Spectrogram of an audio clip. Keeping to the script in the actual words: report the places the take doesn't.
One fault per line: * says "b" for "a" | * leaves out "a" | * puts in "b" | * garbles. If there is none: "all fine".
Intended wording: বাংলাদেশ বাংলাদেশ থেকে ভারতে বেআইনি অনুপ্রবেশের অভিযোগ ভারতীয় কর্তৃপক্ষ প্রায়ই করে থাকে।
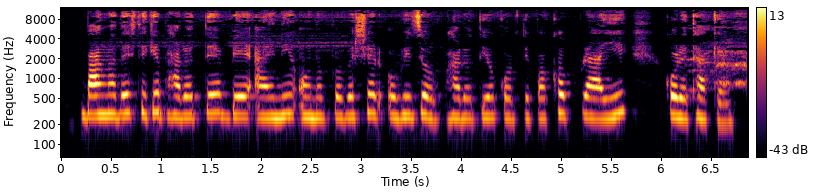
* leaves out "বাংলাদেশ"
